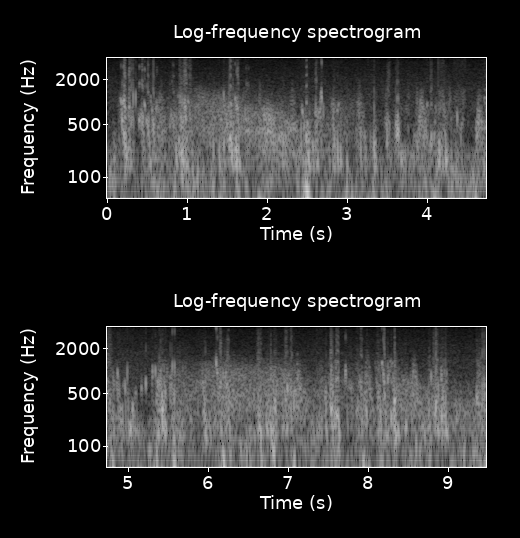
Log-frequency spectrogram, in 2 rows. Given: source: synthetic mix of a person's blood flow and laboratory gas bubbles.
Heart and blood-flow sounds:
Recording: Doppler ultrasound of blood flow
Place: subclavian vein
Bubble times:
0.14-0.65 s: bubbles
0.76-1.16 s: bubbles
1.28-1.80 s: bubbles
2.16-2.25 s: bubbles
2.37-3.03 s: bubbles
3.13-3.40 s: bubbles
3.46-3.92 s: bubbles
3.94-4.09 s: bubbles
4.13-4.49 s: bubbles
4.63-5.75 s: bubbles
5.84-6.29 s: bubbles
6.58-7.11 s: bubbles
7.33-7.99 s: bubbles
8.07-8.50 s: bubbles
8.65-9.02 s: bubbles
9.07-9.13 s: bubbles
9.32-9.48 s: bubbles
From the record:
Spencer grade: 3 (all of the cardiac periods contain showers or single bubble signals, but not dominating or overriding the cardiac motion signals)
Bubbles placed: anywhere in the cardiac cycle

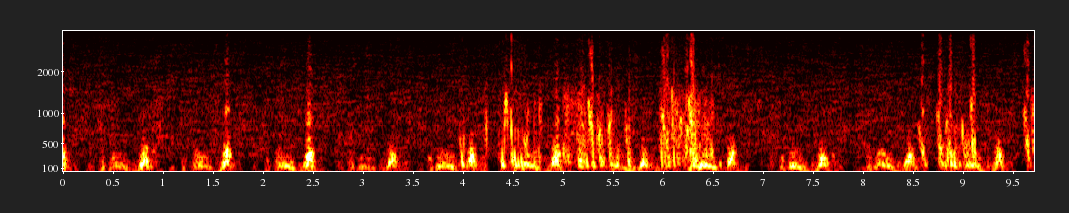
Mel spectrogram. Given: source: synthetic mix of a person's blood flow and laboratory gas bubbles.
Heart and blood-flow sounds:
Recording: Doppler ultrasound of blood flow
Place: precordium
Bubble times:
3.96-4.06 s: bubbles
4.22-4.28 s: bubbles
4.36-4.81 s: bubbles
5.00-5.72 s: bubbles
5.97-6.54 s: bubbles
8.56-8.67 s: bubbles
8.74-9.17 s: bubbles
9.61-9.72 s: bubbles
From the record:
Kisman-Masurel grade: 332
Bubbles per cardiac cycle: rolling drumbeat, 9 or more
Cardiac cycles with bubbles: 50 to 99%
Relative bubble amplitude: moderate (0.250 to 0.450)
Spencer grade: 3 (all of the cardiac periods contain showers or single bubble signals, but not dominating or overriding the cardiac motion signals)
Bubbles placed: only in the low amplitude regions of the cardiac cycle

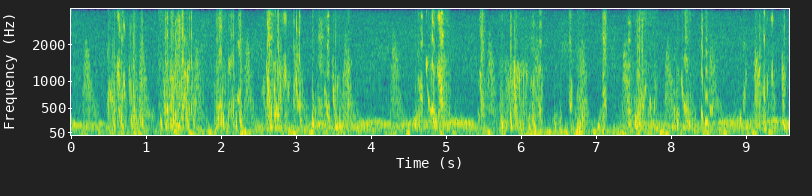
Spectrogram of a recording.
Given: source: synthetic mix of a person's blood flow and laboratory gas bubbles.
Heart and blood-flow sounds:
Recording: Doppler ultrasound of blood flow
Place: subclavian vein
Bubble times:
0.46-0.99 s: bubbles
1.15-1.70 s: bubbles
1.89-2.35 s: bubbles
2.54-3.13 s: bubbles
3.22-3.76 s: bubbles
4.55-5.15 s: bubbles
5.42-5.56 s: bubbles
5.67-6.31 s: bubbles
6.43-6.49 s: bubbles
6.63-6.87 s: bubbles
7.00-7.16 s: bubbles
7.41-7.83 s: bubbles
8.00-8.60 s: bubbles
8.82-9.03 s: bubbles
9.10-9.42 s: bubbles
9.46-9.57 s: bubbles
From the record:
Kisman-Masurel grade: 333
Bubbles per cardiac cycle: rolling drumbeat, 9 or more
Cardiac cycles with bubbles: 50 to 99%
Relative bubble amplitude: loud (0.450 to 0.775)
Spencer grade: 3 (all of the cardiac periods contain showers or single bubble signals, but not dominating or overriding the cardiac motion signals)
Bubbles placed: anywhere in the cardiac cycle

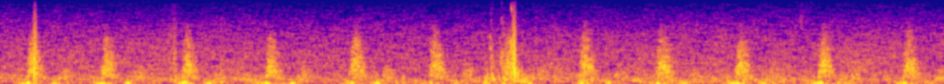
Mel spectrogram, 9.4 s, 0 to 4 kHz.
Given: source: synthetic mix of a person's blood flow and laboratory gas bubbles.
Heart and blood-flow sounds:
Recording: Doppler ultrasound of blood flow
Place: subclavian vein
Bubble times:
4.84-5.25 s: bubbles
5.29-5.37 s: bubbles
From the record:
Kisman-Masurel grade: 211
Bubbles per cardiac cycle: several, 3 to 8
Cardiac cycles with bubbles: 1 to 10%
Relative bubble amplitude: barely perceptible (0.100 to 0.250)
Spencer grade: 1 (occasional bubble signal discernible with the cardiac motion signal, with majority of cardiac periods free of bubbles)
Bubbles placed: anywhere in the cardiac cycle

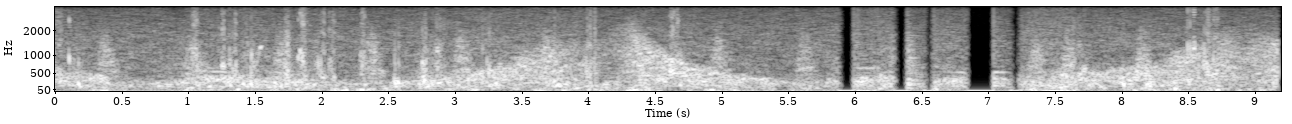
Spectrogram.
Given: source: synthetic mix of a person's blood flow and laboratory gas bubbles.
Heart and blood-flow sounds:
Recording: Doppler ultrasound of blood flow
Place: subclavian vein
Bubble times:
0.00-0.28 s: bubbles
1.03-1.15 s: bubbles
1.23-1.61 s: bubbles
1.80-2.19 s: bubbles
2.29-2.39 s: bubbles
2.54-3.04 s: bubbles
3.08-3.40 s: bubbles
3.68-4.14 s: bubbles
4.21-4.26 s: bubbles
4.37-4.46 s: bubbles
4.60-4.74 s: bubbles
7.57-7.87 s: bubbles
7.98-8.38 s: bubbles
8.50-8.86 s: bubbles
9.13-9.20 s: bubbles
From the record:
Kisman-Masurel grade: 232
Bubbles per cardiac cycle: several, 3 to 8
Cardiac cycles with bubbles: 50 to 99%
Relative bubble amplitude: moderate (0.250 to 0.450)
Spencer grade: 3 (all of the cardiac periods contain showers or single bubble signals, but not dominating or overriding the cardiac motion signals)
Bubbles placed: anywhere in the cardiac cycle

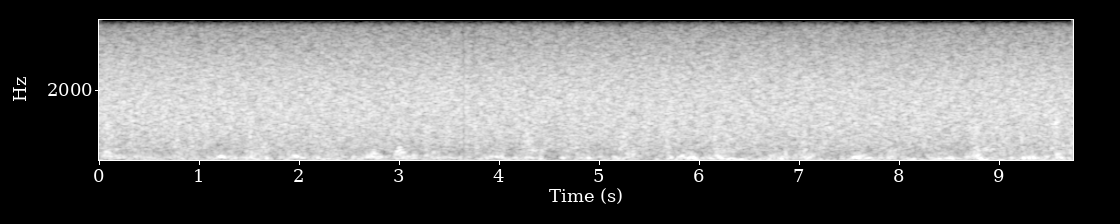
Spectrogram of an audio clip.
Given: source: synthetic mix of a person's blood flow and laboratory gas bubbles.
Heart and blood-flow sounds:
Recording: Doppler ultrasound of blood flow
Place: precordium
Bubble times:
6.72-6.79 s: bubbles
6.83-6.96 s: bubbles
8.95-9.48 s: bubbles
From the record:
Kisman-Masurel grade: 111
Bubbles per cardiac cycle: 1 to 2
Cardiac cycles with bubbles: 1 to 10%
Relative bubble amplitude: barely perceptible (0.100 to 0.250)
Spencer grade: 1 (occasional bubble signal discernible with the cardiac motion signal, with majority of cardiac periods free of bubbles)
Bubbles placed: anywhere in the cardiac cycle

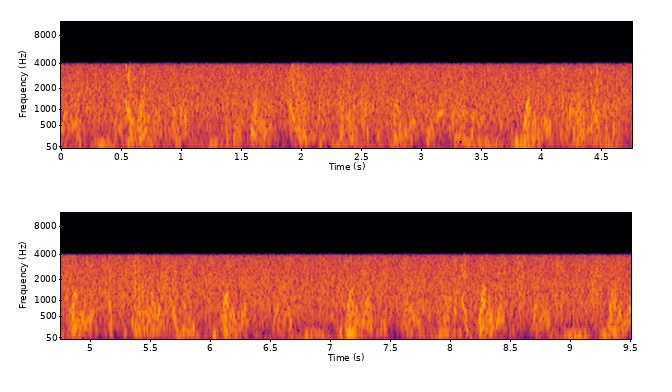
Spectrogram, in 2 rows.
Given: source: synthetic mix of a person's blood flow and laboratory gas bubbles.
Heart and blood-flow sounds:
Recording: Doppler ultrasound of blood flow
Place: precordium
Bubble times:
0.00-0.05 s: bubbles
0.43-0.76 s: bubbles
0.85-1.07 s: bubbles
1.36-1.53 s: bubbles
1.86-2.15 s: bubbles
2.27-2.68 s: bubbles
3.01-3.21 s: bubbles
3.25-3.54 s: bubbles
3.65-3.70 s: bubbles
4.01-4.70 s: bubbles
5.14-5.23 s: bubbles
5.25-5.91 s: bubbles
7.30-7.50 s: bubbles
7.59-8.22 s: bubbles
From the record:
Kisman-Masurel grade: 332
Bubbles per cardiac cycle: rolling drumbeat, 9 or more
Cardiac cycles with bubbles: 50 to 99%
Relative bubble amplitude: moderate (0.250 to 0.450)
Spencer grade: 3 (all of the cardiac periods contain showers or single bubble signals, but not dominating or overriding the cardiac motion signals)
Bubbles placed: only in the low amplitude regions of the cardiac cycle

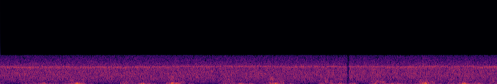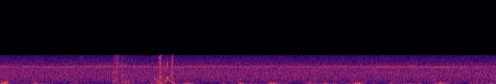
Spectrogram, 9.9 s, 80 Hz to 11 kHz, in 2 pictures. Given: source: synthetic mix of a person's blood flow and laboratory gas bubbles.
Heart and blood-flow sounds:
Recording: Doppler ultrasound of blood flow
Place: precordium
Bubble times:
6.08-6.77 s: bubbles
From the record:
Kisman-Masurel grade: 211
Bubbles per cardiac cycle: several, 3 to 8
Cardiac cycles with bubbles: 1 to 10%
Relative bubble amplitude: barely perceptible (0.100 to 0.250)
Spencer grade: 1 (occasional bubble signal discernible with the cardiac motion signal, with majority of cardiac periods free of bubbles)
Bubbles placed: only in the low amplitude regions of the cardiac cycle

